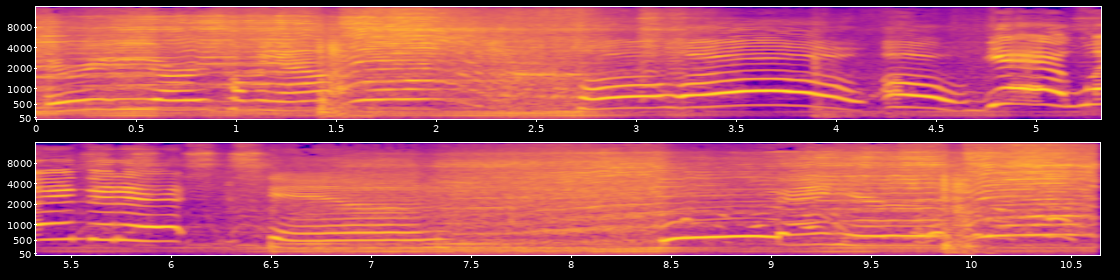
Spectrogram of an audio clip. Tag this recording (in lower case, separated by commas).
speech, car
